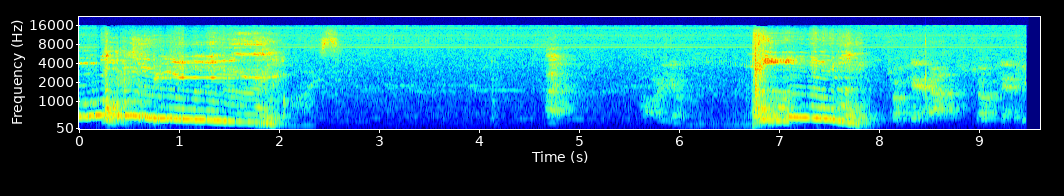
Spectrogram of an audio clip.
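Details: Indoors on a stairway in November 2013, a pair of Otterhounds, a young male and his higher-voiced younger half-sister, sing in duet: two drawn-out howls falling steeply in pitch, separated by quieter yips and human voices.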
